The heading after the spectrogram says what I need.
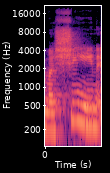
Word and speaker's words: machine: the word washing machine, the word machine is a CH, is the way that it's spelled, and it's actually an SH sound, so I would target that as an SH word.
